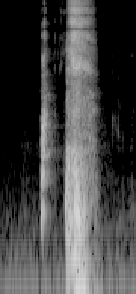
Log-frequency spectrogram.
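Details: Girl sneezing, from a sneezing compilation: a short in-breath followed by one sharp, explosive sneeze.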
